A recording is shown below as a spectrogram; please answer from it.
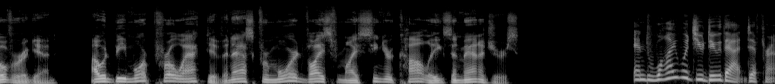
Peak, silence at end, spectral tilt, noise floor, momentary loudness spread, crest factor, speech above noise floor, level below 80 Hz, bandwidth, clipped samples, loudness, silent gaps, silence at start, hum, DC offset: -8 dBFS; 0 s; -5.5 dB/octave; under -90 dBFS; 7 LU; 18 dB; over 64 dB; -44 dBFS; 16 kHz; under 0.1%; -26 LUFS; 0.70-0.91 s, 5.40-6.32 s; 0 s; none; under 0.1%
